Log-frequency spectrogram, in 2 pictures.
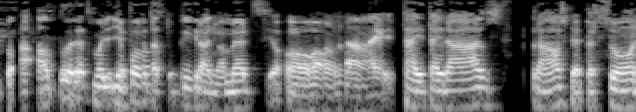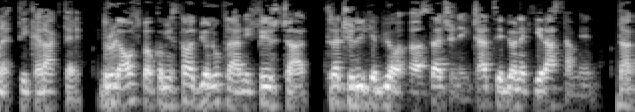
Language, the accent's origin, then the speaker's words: Bosnian; Bosnia & Herzegovina; ja sam iz Bosne i Hercegovine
